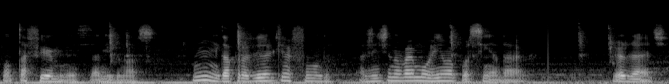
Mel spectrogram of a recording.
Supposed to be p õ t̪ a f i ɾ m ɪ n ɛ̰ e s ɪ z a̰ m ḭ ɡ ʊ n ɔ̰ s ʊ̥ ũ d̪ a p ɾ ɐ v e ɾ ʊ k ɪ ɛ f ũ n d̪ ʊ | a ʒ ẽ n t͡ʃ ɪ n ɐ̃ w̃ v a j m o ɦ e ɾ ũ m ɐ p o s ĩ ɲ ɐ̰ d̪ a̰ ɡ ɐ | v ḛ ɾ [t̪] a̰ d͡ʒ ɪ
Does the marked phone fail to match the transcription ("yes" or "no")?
yes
